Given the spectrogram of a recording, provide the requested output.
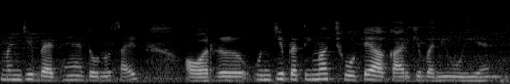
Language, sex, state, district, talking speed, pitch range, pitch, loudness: Bhojpuri, female, Bihar, Saran, 175 wpm, 180-220 Hz, 190 Hz, -31 LUFS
